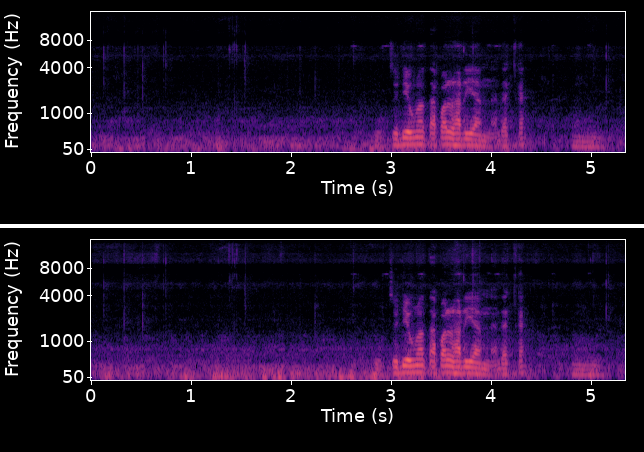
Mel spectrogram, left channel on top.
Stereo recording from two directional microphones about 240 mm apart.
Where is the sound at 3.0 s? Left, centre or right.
Right.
